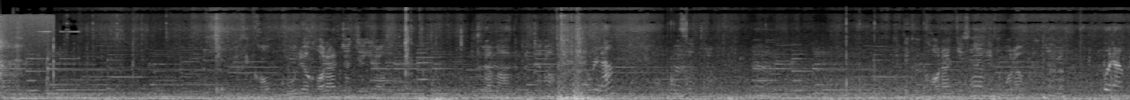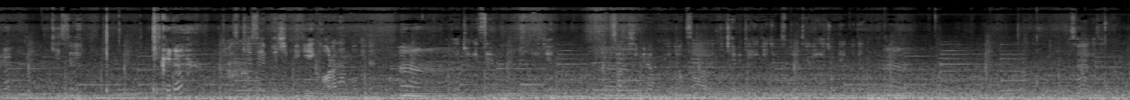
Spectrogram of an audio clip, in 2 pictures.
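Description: Inside a moving car's cabin: steady low road and engine rumble, with background music and faint voices over it.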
